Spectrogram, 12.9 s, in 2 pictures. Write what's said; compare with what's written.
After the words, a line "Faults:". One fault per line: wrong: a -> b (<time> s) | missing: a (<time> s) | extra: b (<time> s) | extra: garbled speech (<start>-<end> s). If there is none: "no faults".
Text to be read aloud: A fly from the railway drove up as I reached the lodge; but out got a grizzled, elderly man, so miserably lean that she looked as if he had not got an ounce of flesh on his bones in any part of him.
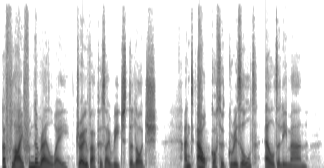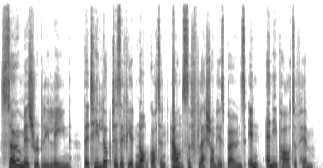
A fly from the railway drove up as I reached the lodge; and out got a grizzled, elderly man, so miserably lean that he looked as if he had not got an ounce of flesh on his bones in any part of him.
Faults:
wrong: but -> and (3.7 s)
wrong: she -> he (8.3 s)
